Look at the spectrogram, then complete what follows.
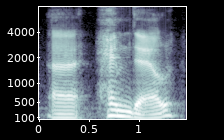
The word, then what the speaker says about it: Heimdall: an old Scandinavian to say Heimdall is a hemdale but obviously i but more kind of like scandinavian accent on it but yeah they're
